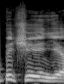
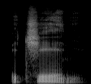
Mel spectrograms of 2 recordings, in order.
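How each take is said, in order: First: High, loud, outraged word; angry shouting. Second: Печенье said low and soft, falling; quiet echo. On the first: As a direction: spit out печенье loud and high. Eddy shouting in a quarrel. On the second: Reed's inner echo of word. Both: A narrator's reading.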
